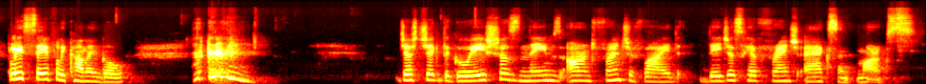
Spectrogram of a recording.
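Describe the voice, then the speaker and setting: Young woman streamer, excitable and effusive, mid-pitched voice, trips over her words while reading chat. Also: takes it slowly, long pauses. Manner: gushing, exclamatory, with frequent stumbles and restarts. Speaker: livestreamer. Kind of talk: casual chat with live viewers.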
